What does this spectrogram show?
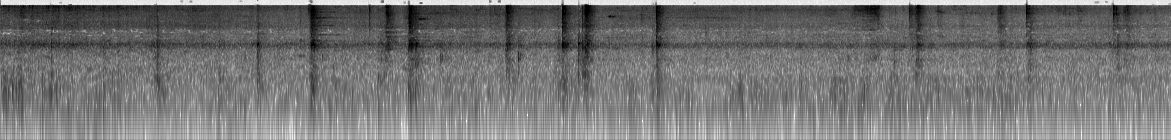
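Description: Two passenger trains running side by side on adjacent tracks, heard from the open doorway of one: a steady rolling rumble of wheels on rail, with a dozen or so sharp, irregular clacks as the wheels cross rail joints and points, and a thin steady high hum underneath.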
